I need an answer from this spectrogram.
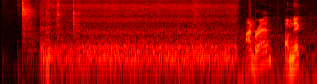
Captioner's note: propane burner sound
